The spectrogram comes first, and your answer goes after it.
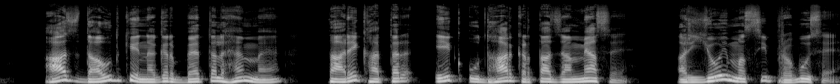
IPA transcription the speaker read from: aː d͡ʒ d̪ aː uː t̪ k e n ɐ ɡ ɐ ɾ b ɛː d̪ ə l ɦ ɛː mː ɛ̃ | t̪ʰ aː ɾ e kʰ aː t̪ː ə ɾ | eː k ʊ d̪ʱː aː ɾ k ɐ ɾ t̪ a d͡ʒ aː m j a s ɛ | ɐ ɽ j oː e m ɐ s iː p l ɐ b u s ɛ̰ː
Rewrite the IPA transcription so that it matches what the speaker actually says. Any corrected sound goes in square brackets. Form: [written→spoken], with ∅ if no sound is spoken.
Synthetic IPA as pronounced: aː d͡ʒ d̪ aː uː [t̪→d̪] k e n ɐ ɡ [ɐ→ə] ɾ b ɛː [d̪→t̪] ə l ɦ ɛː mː ɛ̃ | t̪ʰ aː ɾ e kʰ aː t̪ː ə ɾ | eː k ʊ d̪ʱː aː ɾ k ɐ ɾ t̪ a d͡ʒ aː m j a s ɛ | ɐ [ɽ→ɾ] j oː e m ɐ s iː p [l→ɾ] ɐ b u s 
